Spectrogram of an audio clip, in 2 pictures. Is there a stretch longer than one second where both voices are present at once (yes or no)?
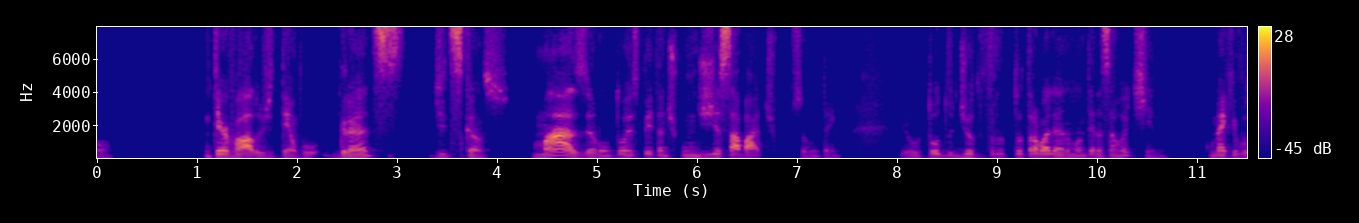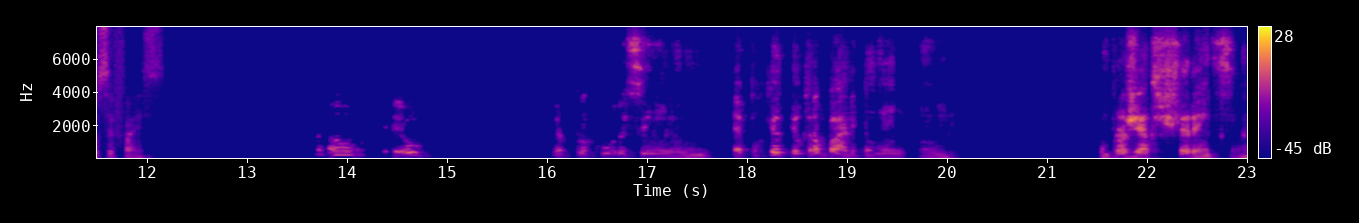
no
